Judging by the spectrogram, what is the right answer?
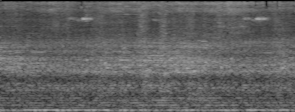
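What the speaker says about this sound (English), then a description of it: "SCWS coal train." SCWS coal train rolling past at close range in Abbeville, a loud, continuous rumble of railcars and wheels with a high squeal rising briefly twice.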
